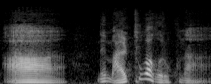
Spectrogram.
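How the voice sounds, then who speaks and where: A male pastor with a Gyeongsang accent, preaching a sermon and acting out the people in his stories, his voice rising loud for stress and dropping to quiet asides. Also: on the low side, big pitch swings, unhurried, vocal fry, slightly rough. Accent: Gyeongsang Korean.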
